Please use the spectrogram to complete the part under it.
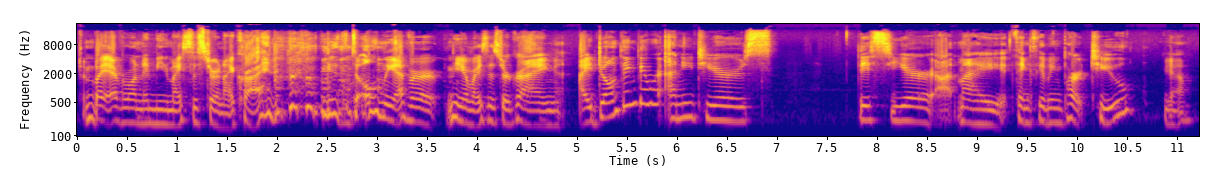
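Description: A young woman in casual chat, telling a relaxed story. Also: medium pitch.

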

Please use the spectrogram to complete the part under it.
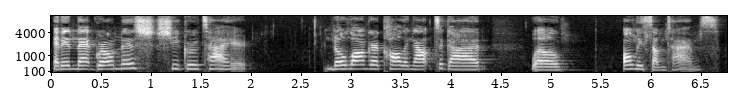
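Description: An actress narrating a stage play as a gentle female storyteller, speaking in a measured, wistful way. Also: on the high side, steady tone. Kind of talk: theatrical poetic narration.

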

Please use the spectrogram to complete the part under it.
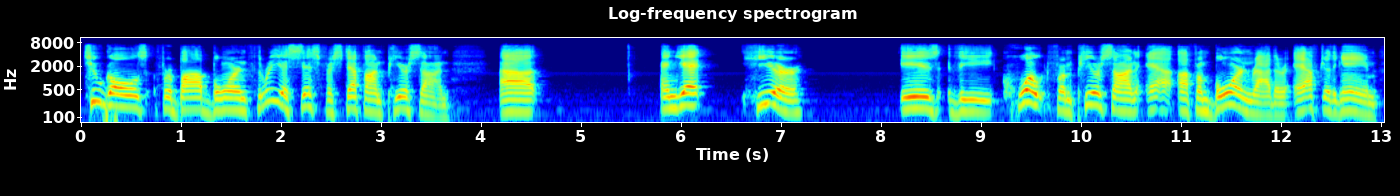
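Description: A man with a fairly bright, clean, rather high voice hosts a sports history show, speaking slowly but with lively intonation. He recaps old games conversationally, listing scores and stats with frequent fillers, on a dull lo-fi recording.

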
